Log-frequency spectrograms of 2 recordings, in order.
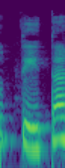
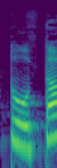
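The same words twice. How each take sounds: First: तेता said with a clear ए, as written; teacher reads तेता aloud to show it is wrong; wrong word. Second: तोता said with a clear ओ in the first syllable; teacher stresses तोता as the fixed word; correct word. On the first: Teacher reads the misspelled word तेता to children. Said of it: "तो तेता नहीं होता है". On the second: Teacher gives children the right word, तोता. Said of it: "तोता होता है". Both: Shown as a demonstration.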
